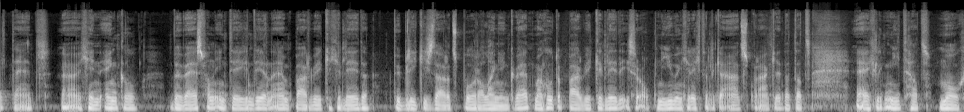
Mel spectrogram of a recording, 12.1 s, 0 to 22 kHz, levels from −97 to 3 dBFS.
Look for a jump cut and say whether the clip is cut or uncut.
uncut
